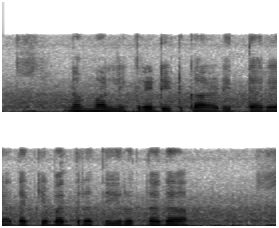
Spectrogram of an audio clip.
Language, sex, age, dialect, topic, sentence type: Kannada, female, 18-24, Coastal/Dakshin, banking, question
